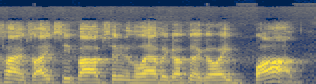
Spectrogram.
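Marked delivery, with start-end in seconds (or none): 2.2-3.1 big, high-swinging New York greeting; New York accent. Acted. Storyteller hails coworker Bob in the lab, New York accent. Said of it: "I'd start doing my New York accent".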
